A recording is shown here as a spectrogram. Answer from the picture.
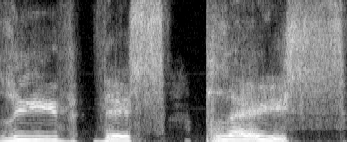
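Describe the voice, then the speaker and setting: Booming and fairly high in pitch, this is a put-on character voice. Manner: commanding.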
